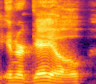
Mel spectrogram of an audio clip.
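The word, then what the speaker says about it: energeia: word is not dunamis it's actually inner geo which sounds like the word energy because that's where the english word comes from or the inner gale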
